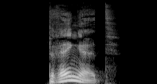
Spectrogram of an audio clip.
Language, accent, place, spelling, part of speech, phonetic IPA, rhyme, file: German, Germany, Berlin, dränget, verb, [ˈdʁɛŋət], -ɛŋət, De-dränget.ogg
- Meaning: second-person plural subjunctive II of dringen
